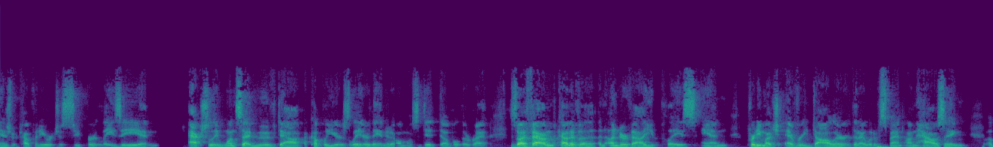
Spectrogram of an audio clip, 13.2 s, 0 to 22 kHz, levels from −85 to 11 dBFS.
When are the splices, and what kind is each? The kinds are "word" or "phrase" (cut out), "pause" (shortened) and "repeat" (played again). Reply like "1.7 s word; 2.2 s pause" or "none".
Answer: 5.3 s phrase; 9.8 s phrase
